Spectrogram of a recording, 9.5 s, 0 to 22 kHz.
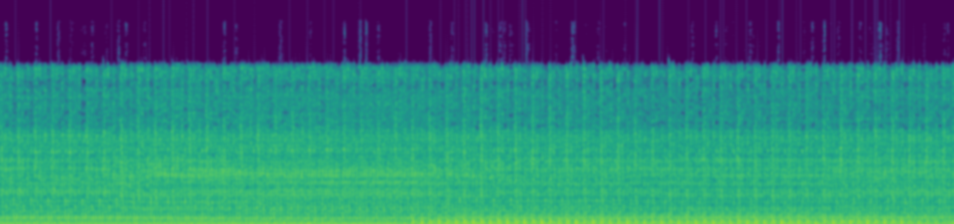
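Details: Volvo XC90 D5 185hp diesel idling with a regular light popping about three times a second over the engine clatter; owner unsure whether it is the PCV or the lifters.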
